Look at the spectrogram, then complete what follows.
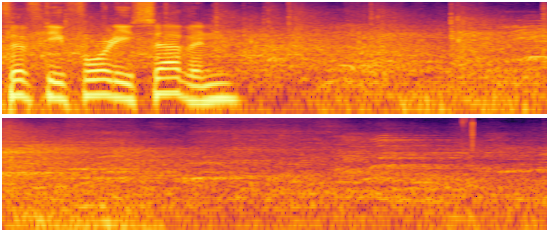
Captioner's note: crowd murmuring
